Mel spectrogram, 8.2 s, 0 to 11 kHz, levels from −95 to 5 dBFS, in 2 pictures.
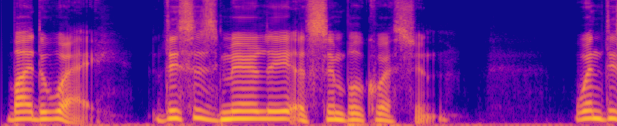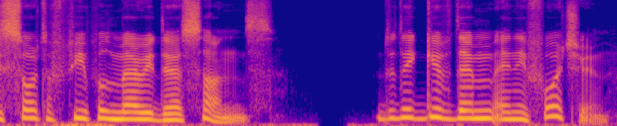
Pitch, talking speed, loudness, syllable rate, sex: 185 Hz, 170 wpm, -17 LUFS, 4.9 syllables/s, male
